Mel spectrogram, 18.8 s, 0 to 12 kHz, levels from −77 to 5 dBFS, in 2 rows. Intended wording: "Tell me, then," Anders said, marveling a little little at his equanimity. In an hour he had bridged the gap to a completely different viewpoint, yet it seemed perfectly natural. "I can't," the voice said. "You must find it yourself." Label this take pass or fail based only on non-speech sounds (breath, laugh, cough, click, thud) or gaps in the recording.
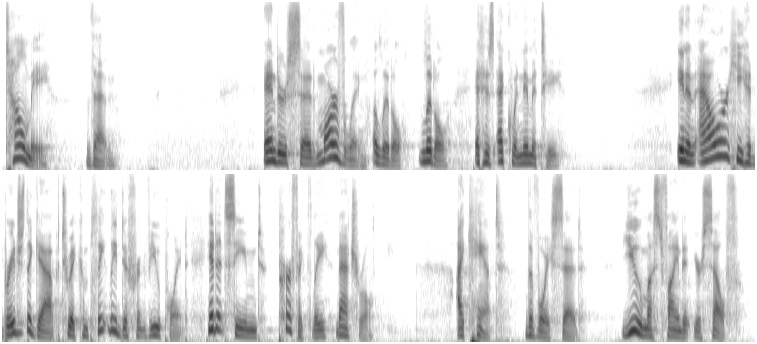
pass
